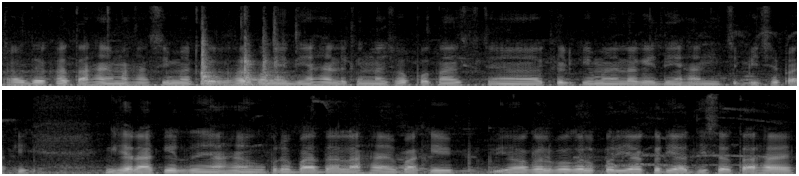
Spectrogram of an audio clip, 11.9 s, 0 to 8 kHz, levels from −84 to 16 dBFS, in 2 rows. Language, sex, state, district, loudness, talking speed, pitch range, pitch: Sadri, male, Chhattisgarh, Jashpur, -27 LUFS, 180 wpm, 120-130 Hz, 125 Hz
